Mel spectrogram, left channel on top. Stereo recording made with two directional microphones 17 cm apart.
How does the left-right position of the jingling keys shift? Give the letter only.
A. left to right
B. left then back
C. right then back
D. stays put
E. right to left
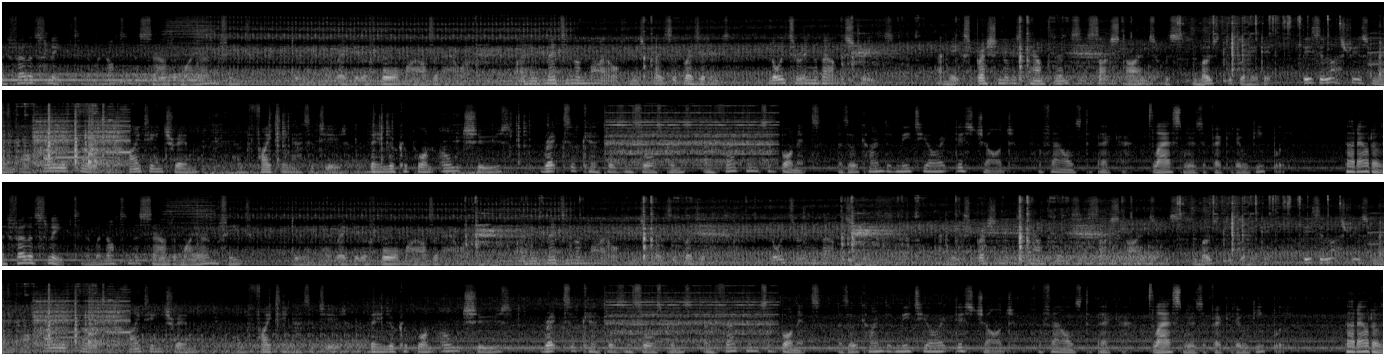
E.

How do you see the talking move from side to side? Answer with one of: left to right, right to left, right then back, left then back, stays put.
left then back.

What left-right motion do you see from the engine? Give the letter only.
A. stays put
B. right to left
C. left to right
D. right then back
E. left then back
C.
